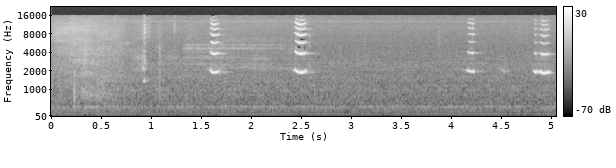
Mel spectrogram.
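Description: Four short, high-pitched squeaks, each bending slightly in pitch, over a faint steady hum.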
